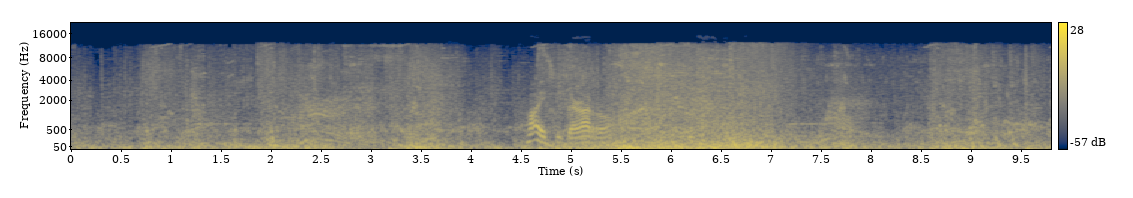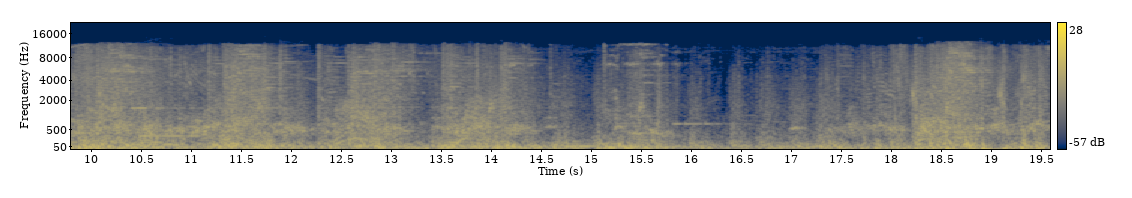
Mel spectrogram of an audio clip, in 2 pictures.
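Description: Game weapons fire and blasts crackle.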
